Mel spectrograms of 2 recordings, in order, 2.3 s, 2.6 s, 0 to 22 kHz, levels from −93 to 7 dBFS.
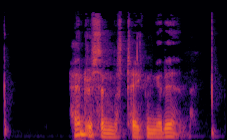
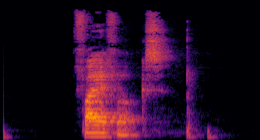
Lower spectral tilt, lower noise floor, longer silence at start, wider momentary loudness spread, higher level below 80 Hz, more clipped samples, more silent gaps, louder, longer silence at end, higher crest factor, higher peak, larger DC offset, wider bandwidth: first, -4.5 dB/octave vs -3 dB/octave; about the same, -85 dBFS vs -85 dBFS; second, 0.05 s vs 0.75 s; about the same, 15 LU vs 16 LU; about the same, -64 dBFS vs -68 dBFS; neither; neither; second, -29 LUFS vs -23 LUFS; second, 0.1 s vs 0.5 s; about the same, 20 dB vs 24 dB; second, -12 dBFS vs -4 dBFS; neither; about the same, 15.5 kHz vs 16 kHz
